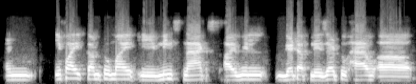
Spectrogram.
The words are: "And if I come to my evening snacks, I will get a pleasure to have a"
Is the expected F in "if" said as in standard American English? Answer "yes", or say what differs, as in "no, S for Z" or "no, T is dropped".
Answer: yes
